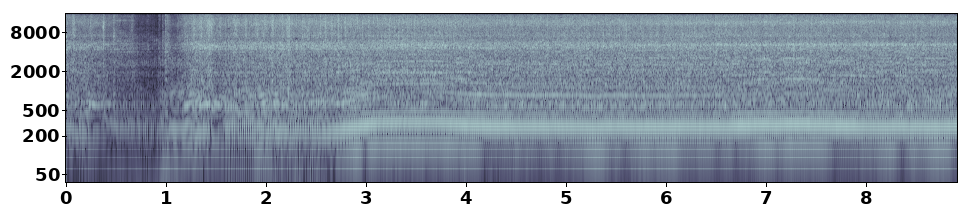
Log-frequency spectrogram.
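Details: Stihl MS170 roadside-find chainsaw, first run in years with a filthy, uncleaned carburettor, cutting timber. Revs climb then hold a steady high buzzing whine, pitch even under load; pulls strongly.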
